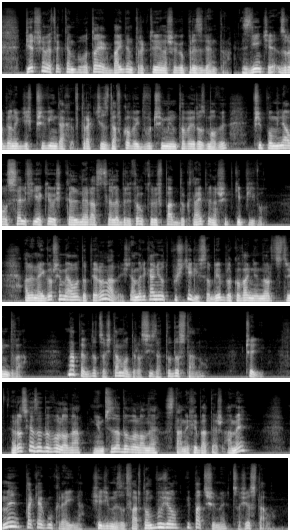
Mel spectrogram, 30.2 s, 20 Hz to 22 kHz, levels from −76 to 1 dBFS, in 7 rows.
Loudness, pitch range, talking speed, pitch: -14 LUFS, 105-145 Hz, 150 wpm, 125 Hz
